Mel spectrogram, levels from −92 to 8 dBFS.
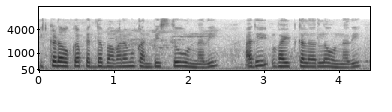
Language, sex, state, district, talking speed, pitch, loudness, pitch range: Telugu, female, Telangana, Mahabubabad, 150 wpm, 225 Hz, -18 LUFS, 215-240 Hz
